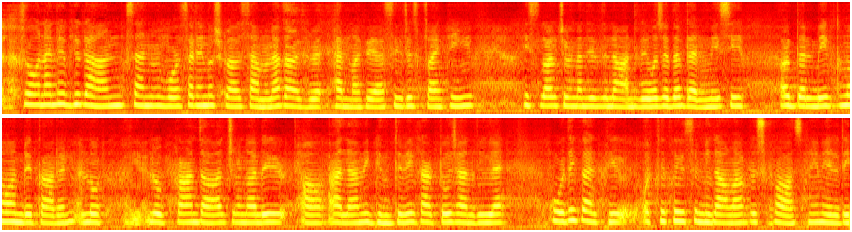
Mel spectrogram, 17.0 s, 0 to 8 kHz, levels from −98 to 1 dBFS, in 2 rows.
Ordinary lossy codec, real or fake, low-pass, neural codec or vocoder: none; fake; none; codec, 16 kHz, 0.5 kbps, FunCodec, trained on LibriTTS, 25 frames a second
